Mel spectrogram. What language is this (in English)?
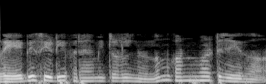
Malayalam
